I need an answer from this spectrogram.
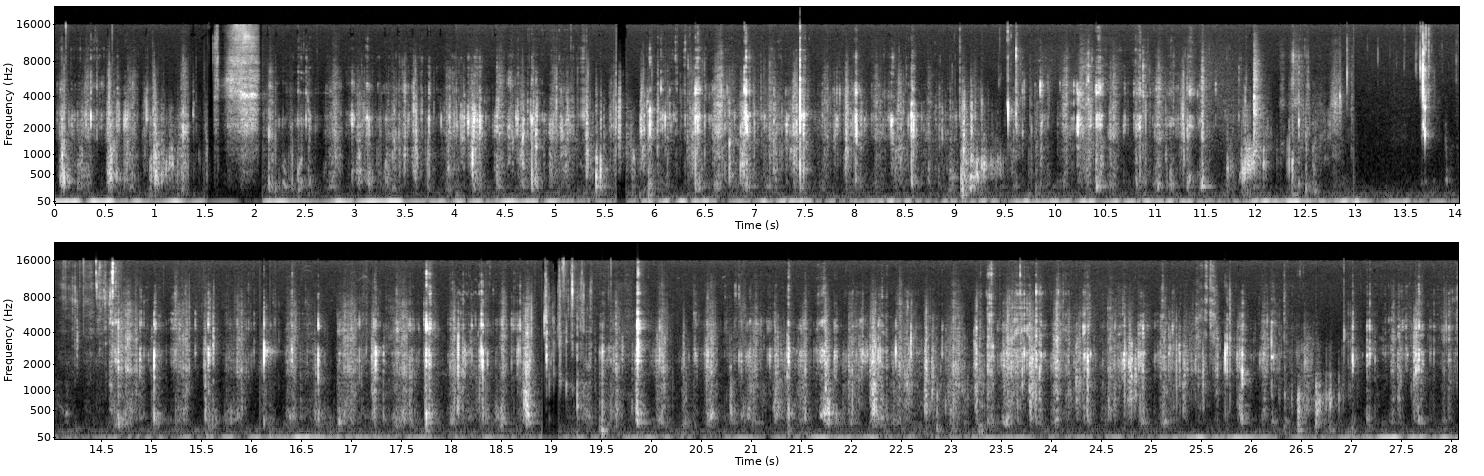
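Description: Close-miked chewing and crunching of sweet-spicy sauced Korean fried chicken eaten with rice, in dense, irregular crackly bites, with a short lull about halfway through.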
